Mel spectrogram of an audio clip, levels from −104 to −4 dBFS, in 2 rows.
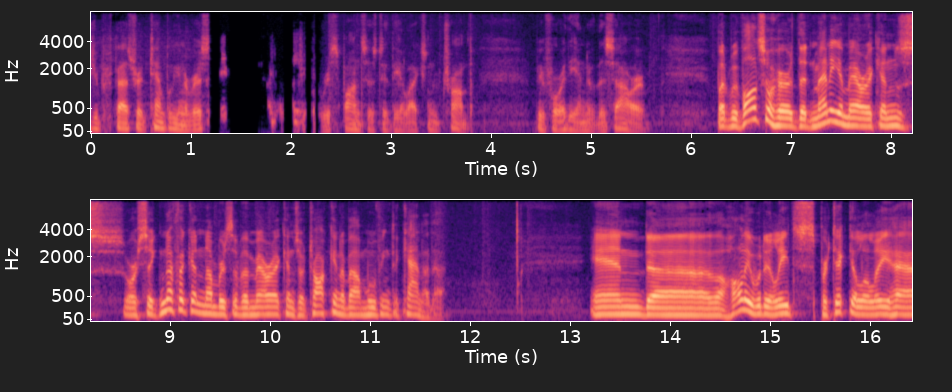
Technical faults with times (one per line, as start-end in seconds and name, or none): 1.15-1.19 other side's voice leaking through
1.19-2.32 speech suppressed in double talk
1.82-2.10 other side's voice leaking through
